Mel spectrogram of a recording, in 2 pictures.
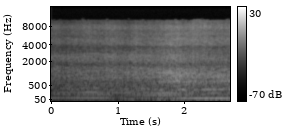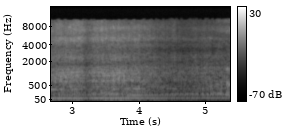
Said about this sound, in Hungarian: Teherautó.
